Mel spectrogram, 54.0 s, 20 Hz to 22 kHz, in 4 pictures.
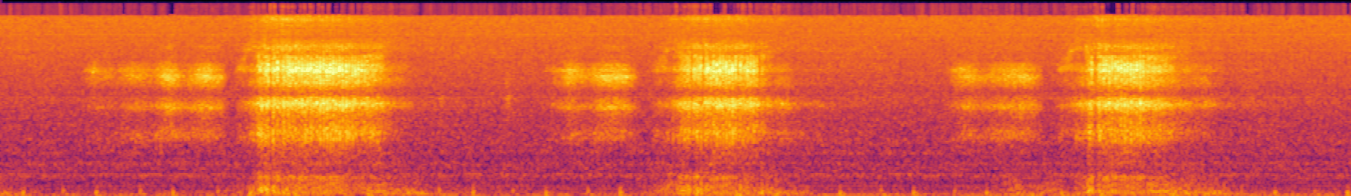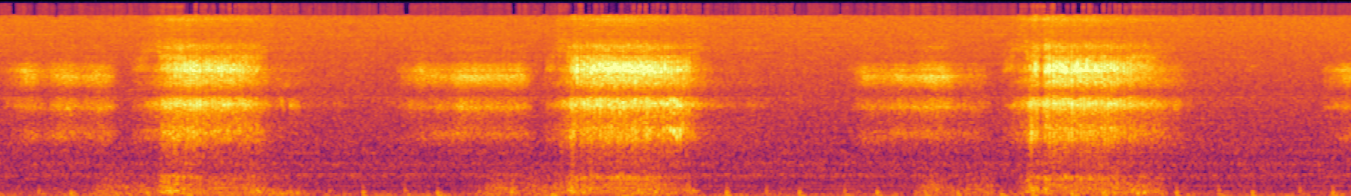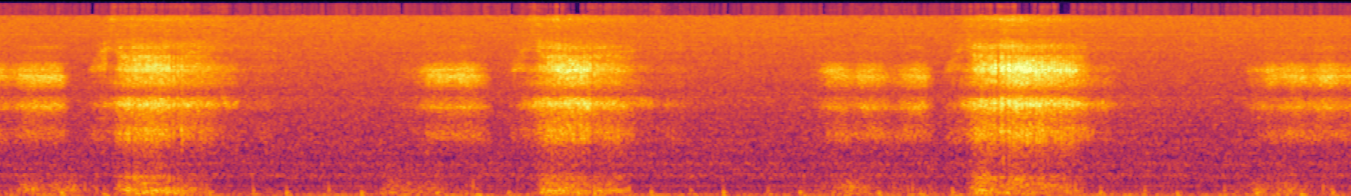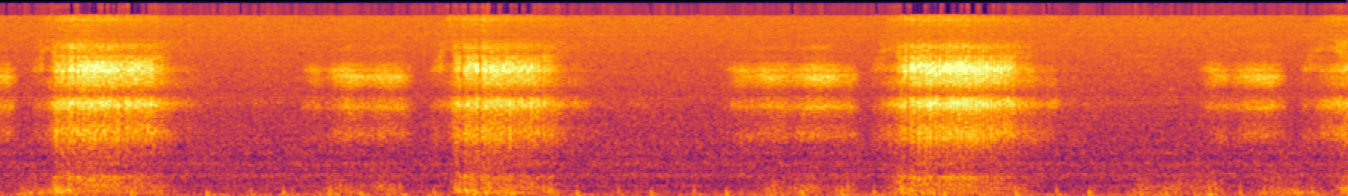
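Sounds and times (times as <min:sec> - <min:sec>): soft breath: 0:00.8 - 0:02.6, 0:05.4 - 0:08.4, 0:09.5 - 0:12.5, 0:13.4 - 0:16.7, 0:17.5 - 0:19.3, 0:22.0 - 0:24.0, 0:26.8 - 0:30.0, 0:30.8 - 0:32.4, 0:35.0 - 0:36.8, 0:39.5 - 0:41.2, 0:43.6 - 0:45.0, 0:47.8 - 0:49.4, 0:50.7 - 0:54.0
person snoring: 0:00.9 - 0:04.2, 0:05.5 - 0:08.2, 0:09.5 - 0:12.3, 0:13.6 - 0:16.5, 0:17.5 - 0:20.9, 0:22.1 - 0:25.4, 0:26.8 - 0:29.4, 0:31.0 - 0:33.6, 0:35.2 - 0:38.2, 0:39.5 - 0:42.4, 0:43.6 - 0:46.4, 0:47.8 - 0:51.1, 0:52.5 - 0:54.0.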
